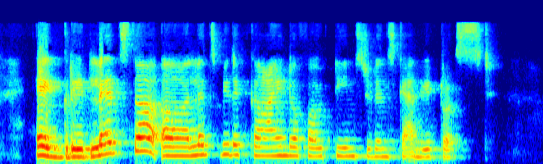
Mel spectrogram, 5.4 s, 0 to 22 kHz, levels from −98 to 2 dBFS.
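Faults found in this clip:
Harsh, crackly flattening on the loudest peaks, 0.38 to 0.48 s, peaks pushing about 4 dB past full scale with a few percent of samples squared off. Likely microphone overload: input gain set too hot, converter cutting the tops off.

Same crunchy edge again, shorter, 1.00 to 1.02 s, right before "the uh", about 3 dB over, around 3% of samples clipped. Same story, likely mic preamp driving the converter into its ceiling.

Sudden level drop at 1.02 s, right before "the uh", voice and background both down about 5 dB in one step, straight after that clipped peak. Likely microphone volume stepped down by the call app's gain control reacting to the overload.

Second step down at 2.04 s, between "the uh" and "be the kind of", another drop of about 3 dB, everything quieter at once. Same mechanism, likely the app trimming input volume again.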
